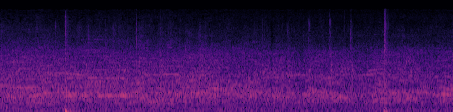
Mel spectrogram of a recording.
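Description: A basketball bounces a few times on a wooden court.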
